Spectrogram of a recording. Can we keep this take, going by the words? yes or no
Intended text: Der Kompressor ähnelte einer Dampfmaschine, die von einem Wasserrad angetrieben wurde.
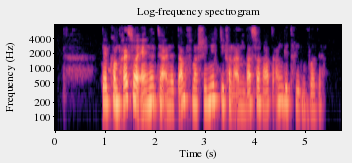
yes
